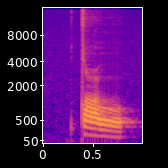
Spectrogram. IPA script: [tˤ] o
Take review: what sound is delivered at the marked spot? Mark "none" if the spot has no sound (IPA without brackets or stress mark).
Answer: tˤ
